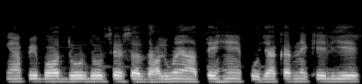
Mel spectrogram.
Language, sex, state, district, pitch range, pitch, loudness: Hindi, male, Bihar, Saran, 135-140 Hz, 135 Hz, -15 LUFS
